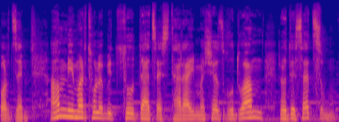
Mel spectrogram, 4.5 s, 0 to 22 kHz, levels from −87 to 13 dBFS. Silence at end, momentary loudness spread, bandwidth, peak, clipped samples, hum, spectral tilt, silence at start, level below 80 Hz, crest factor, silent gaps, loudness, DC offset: 0 s; 8 LU; 19.5 kHz; -6 dBFS; under 0.1%; none; -5 dB/octave; 0 s; -62 dBFS; 18 dB; none; -24 LUFS; under 0.1%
